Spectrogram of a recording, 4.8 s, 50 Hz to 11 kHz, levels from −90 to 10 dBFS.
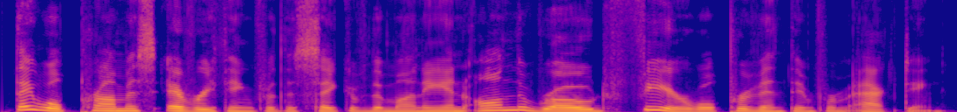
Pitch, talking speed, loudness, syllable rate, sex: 195 Hz, 250 wpm, -19 LUFS, 6.1 syllables/s, female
